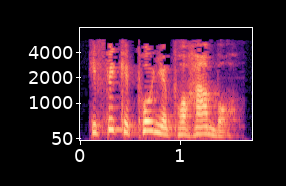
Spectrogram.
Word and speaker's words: Hifikepunye Pohamba: Hifikepunye Pohamba.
